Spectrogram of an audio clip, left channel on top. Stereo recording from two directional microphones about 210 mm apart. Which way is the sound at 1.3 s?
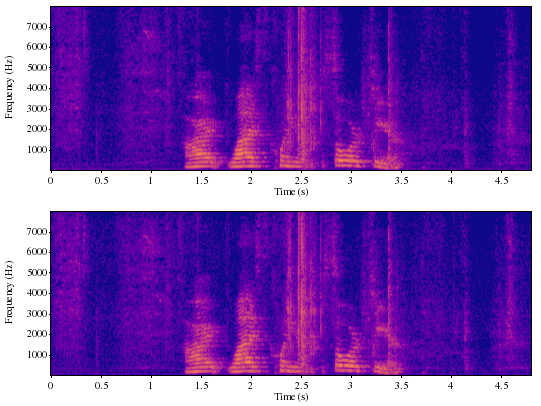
30° right (ahead or behind).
